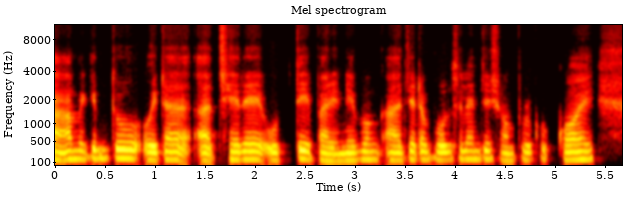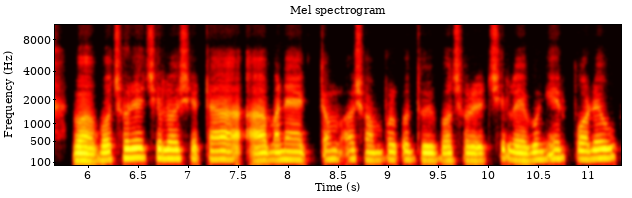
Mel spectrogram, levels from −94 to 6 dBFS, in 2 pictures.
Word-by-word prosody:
আমি 150 0 -1
কিন্তু 160 +1 -1 0.3
ওইটা 135 +2 +3 0.3
আ - - +5 0.2
ছেড়ে 145 0 +2 0.2
উঠতেই 135 +3 +2
পারিনি 120 -1 +1
এবং 145 0 -2 0.2
আ - - +2
যেটা 145 -1 +1
বলছিলেন 150 +2 0
যে 155 - +1
সম্পর্ক 130 +2 -4 0.3
কয় 140 +1 +3 0.6
বা 130 - +7 0.2
বছরে 170 +6 +3
ছিল 170 -1 +2 0.2
সেটা 150 - -3 0.4
আ - - +3
মানে 140 +2 +1
একদম 140 +3 -7 0.2
অ - - -2
সম্পর্ক 135 +1 -3 0.2
২ 130 0 +2
বছরের 125 -1 -1
ছিল 165 -1 -3 0.2
এবং 135 +3 0 0.2
এর 160 - -2
পরেও 155 +2 +2
140 Hz, 155 wpm, -23 LUFS, 130-150 Hz, 0.6 s, বা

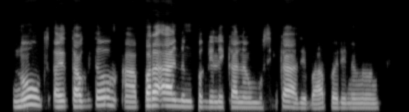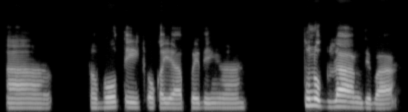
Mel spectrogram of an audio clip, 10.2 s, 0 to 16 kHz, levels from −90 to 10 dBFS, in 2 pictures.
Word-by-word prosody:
notes 225 +5 +2
ay, 185 0 +2
anong - - -45
tawag 190 0 +3
dito, 235 +1 +2 0.3
ah, 175 -1 +1
paraan 215 -1 +6
ng 185 -1 -2
paglilikha 175 -2 -3
ng 160 -1 -4
musika, 160 +2 -2
'di 150 0 -6
ba? 145 +1 -2
Puwede 155 -1 -4
na 150 - -7
ngang, 150 0 -6 0.5
ah, 150 -1 -2 0.6
robotic 165 +1 -1
o 160 - -1
kaya 150 -1 -1
puwedeng, 155 0 -4
ah, 150 +1 -6 0.8
tunog 225 -5 +5
lang, 175 -4 +4
'di 150 - -3
ba? 145 0 -1
165 Hz, 155 wpm, -21 LUFS, 150-185 Hz, 0.8 s, paraan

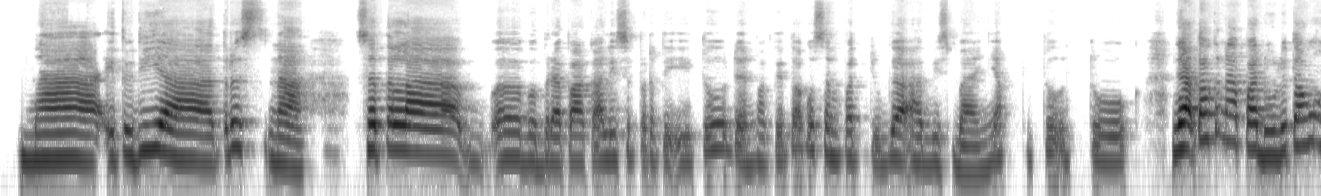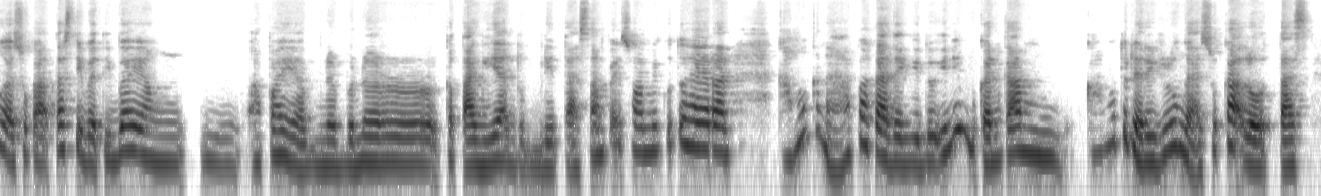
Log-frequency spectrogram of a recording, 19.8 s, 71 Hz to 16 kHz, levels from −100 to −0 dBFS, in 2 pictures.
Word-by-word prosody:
Nah, 200 0 +2
itu 210 +1 -2
dia. 210 -6 +5
Terus, 275 +3 -3
nah, 165 -4 -1 0.4
setelah, 255 -3 +5
eee, 195 +1 -6
be-beberapa 185 +1 -3
kali 200 - -4
seperti 195 -2 -13 0.2
itu, 260 +6 -5
dan 170 - -7
waktu 180 -1 -12
itu - - -11
aku 255 - -7
sempat 210 -3 -8
juga 200 +2 -2
habis 175 -1 -9
banyak. 145 +2 -8 0.2
Itu 120 -6 -12
untuk, 185 -1 -10 0.2
enggak 265 +2 +11
tahu 345 - +4
kenapa 320 -5 +2
dulu 215 -1 +1
kamu 295 +3 0
enggak - - 0
suka 235 - -3
tas, 255 0 -2
tiba-tiba 195 +6 -1
yang 205 -4 -2 0.3
yang 175 -3 -16
apa 185 +4 -8
ya, 170 -5 -3
benar-benar 170 +2 -3 0.5
ketagihan 170 +3 -1
untuk 165 - -15
beli 160 - -7
tas 180 - -6
sampai 225 - -6
suamiku 245 -1 -6
tuh 295 - -2
heran, 255 -3 +3 0.3
'Kamu 300 - -8
kenapa?' 310 - -5
katanya, 185 -6 +1
gitu. 180 +2 -4
"Ini 230 - -1
bukan 185 -9 0
kamu, 215 -4 -2 0.2
kamu 240 +4 -15
tuh - - -4
dari 180 - +5
dulu 250 +4 -1
enggak - - -6
suka - - +2
loh - - +6
tas, 170 0 0
205 Hz, 175 wpm, -25 LUFS, 180-245 Hz, 0.5 s, enggak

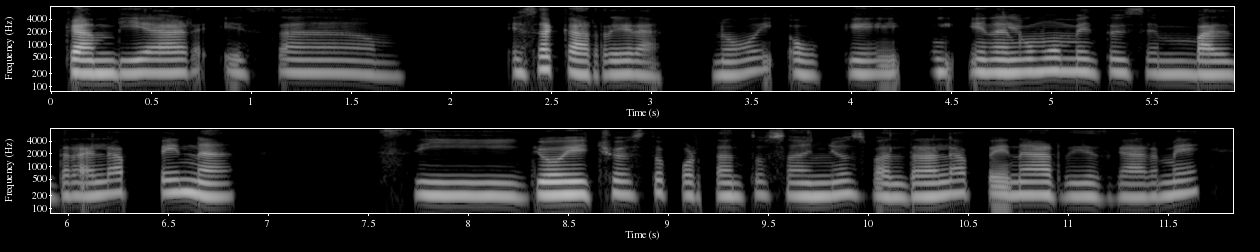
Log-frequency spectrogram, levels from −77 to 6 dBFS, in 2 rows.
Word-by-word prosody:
Cambiar 215 0 +5
esa 215 0 -6 0.6
esa 225 +4 +3
carrera, 200 -3 0 0.2
¿no? 195 +3 -4
Y - - -10
o 205 -3 -4
que 210 0 -4
y 225 0 -6
en 220 - +2
algún 220 +1 +3
momento 230 -2 0
dicen: 205 -1 -4
"¿Valdrá 200 0 +1
la 235 +2 0
pena? 220 -5 +3 0.7
Si 210 -2 0
yo 215 0 +7
he 220 - +9
hecho 220 +1 +1
esto 225 +2 -5
por 210 -1 -6
tantos 205 +1 -5
años, 205 +1 0
¿valdrá 200 0 +1
la 230 +2 0
pena 215 -1 +1
arriesgarme, 200 +3 -3
210 Hz, 140 wpm, -28 LUFS, 200-220 Hz, 0.7 s, he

